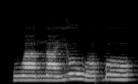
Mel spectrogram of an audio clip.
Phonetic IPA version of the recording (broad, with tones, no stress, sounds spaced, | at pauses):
w ã˨ n ã˨ j ʊ˦ w ʊ˨ ɓ o˦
